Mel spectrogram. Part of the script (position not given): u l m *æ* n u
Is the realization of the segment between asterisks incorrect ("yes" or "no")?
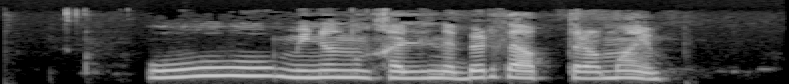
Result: yes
